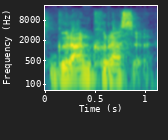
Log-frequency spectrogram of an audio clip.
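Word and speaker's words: グランクラス: like guran kurasu I halfway between the Japanese pronunciation whatever the original language was uh it might be French cuz it should be grand if it's English but it's guran kurasu and so the lack of the D at the end of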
